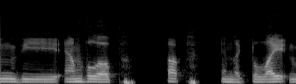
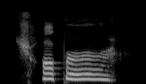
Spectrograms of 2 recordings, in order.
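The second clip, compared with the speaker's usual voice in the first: very high, besotted, lovestruck gasp; 11 semitones higher than usual. Retelling how a Marine reacts to photos: imitating a lovestruck gasp. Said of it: "it really seems like he's in love with Chopper".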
